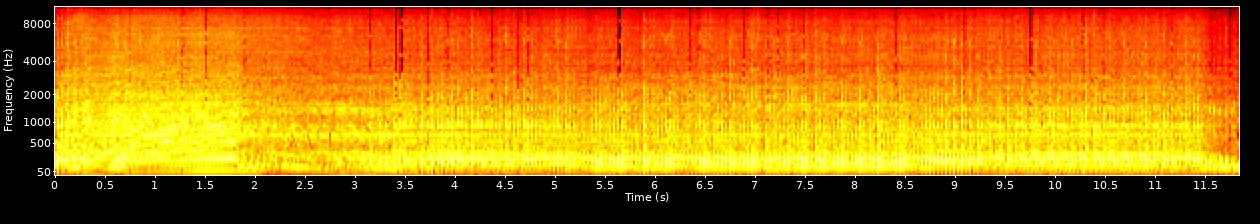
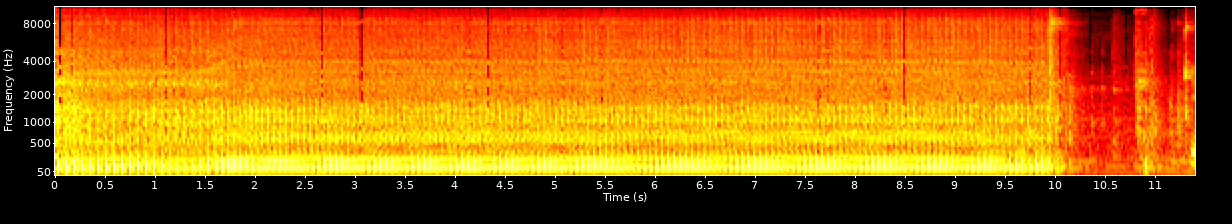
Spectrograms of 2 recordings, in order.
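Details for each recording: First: Fold-up 49cc suitcase scooter, two-stroke, first run after sitting 40-50 years, no choke, a little throttle: fires up, revs, settles into a steady buzzing idle that is clearing up and breaking up less, still smoking; normal running. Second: 49cc fold-up suitcase scooter, sat 40+ years, reportedly never ran: cranks with even compression pulses about three per second for ten seconds, no firing; good compression, ignition fault suspected in condenser, no tune-up parts on hand.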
